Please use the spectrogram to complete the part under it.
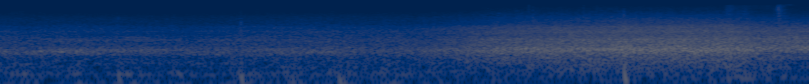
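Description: A stadium crowd roars, growing louder as an attack nears the goal.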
